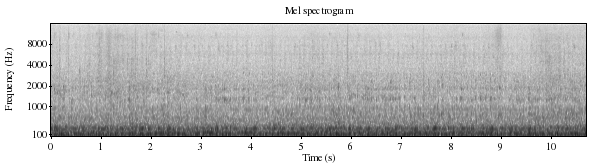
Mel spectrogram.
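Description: Motorboat engine running steadily: a loud, even low drone with a few held tones that does not change in pitch.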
